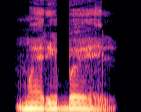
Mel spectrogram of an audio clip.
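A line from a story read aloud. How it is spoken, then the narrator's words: Strained drawl. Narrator (Russian): с надрывом протянул Кристиан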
